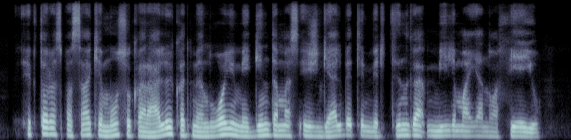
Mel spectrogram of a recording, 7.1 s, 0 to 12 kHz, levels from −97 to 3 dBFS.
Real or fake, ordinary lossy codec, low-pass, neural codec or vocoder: fake; Opus, 64 kbps; 10.8 kHz; codec, 24 kHz, 1.2 kbps, DualCodec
